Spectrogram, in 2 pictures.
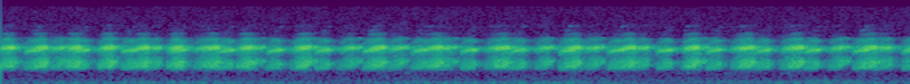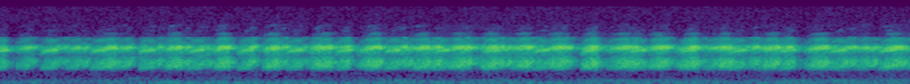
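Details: Chorus of tree frogs at a forest pond by night, mid-April, north-east Italy; fast trains of harsh pulsed croaks from many frogs blend into a continuous rattling wall of sound, with a faint low rumble beneath.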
